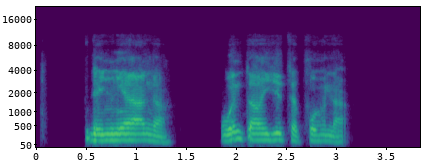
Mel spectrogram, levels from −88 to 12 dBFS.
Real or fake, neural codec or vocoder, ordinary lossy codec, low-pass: fake; codec, 24 kHz, 3 kbps, HILCodec; Opus, 24 kbps; 10.8 kHz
